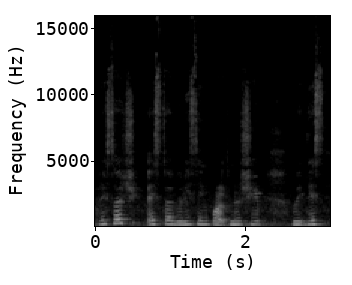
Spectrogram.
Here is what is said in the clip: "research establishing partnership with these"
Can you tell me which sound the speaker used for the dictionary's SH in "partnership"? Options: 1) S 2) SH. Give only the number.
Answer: 2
